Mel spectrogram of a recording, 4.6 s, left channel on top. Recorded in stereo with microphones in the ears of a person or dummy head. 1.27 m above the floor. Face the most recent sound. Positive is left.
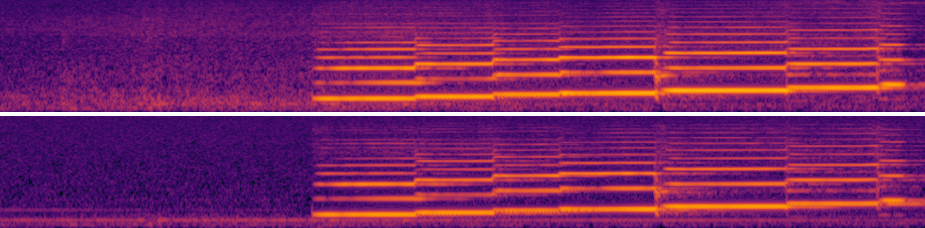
turn(degrees=25)  # may be behind; listen again after turning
